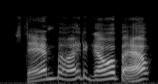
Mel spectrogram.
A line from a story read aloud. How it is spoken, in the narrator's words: the parrot would scream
